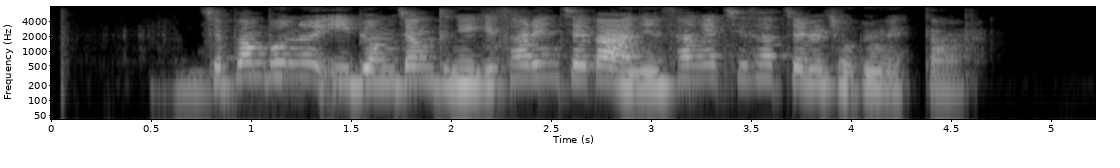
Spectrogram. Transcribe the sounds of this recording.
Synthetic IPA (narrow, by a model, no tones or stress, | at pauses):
t͡ɕe̞pʰanbunɯnʔipjʌŋd͡ʑaŋtɯŋɦe̞ɡe̞sʰaɾint͡ɕ͈eɡaːɲinsʰaŋe̞t͡ɕʰisʰat͡ɕ͈e̞ɾɯɭt͡ɕʌɡjoŋɦe̞t̚t͈a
